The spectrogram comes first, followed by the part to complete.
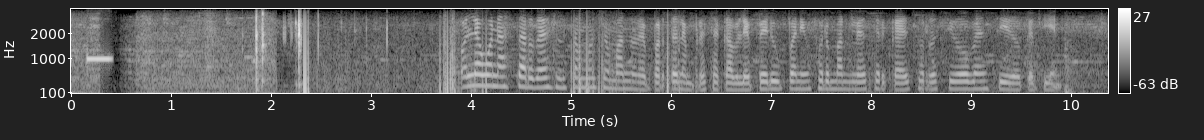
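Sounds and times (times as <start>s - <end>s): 
voicemail beep over a phone line: 0.2s - 0.5s
speech: 4.0s - 10.2s.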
